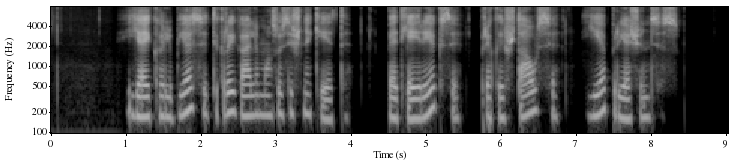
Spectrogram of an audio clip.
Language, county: Lithuanian, Kaunas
